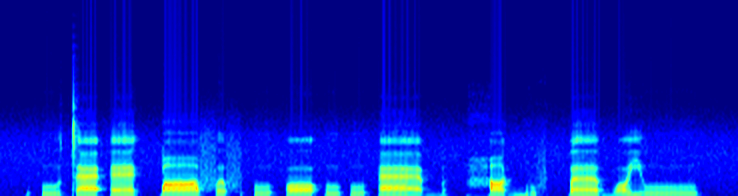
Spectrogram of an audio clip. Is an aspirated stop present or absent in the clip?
absent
